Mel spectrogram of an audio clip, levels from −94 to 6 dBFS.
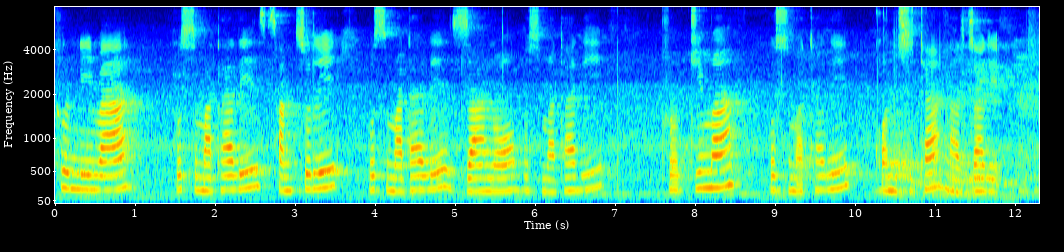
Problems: constant background noise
